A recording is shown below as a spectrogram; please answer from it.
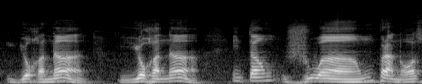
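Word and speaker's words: יוחנן: E na língua hebraica, né, o nome João é Yohanan.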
